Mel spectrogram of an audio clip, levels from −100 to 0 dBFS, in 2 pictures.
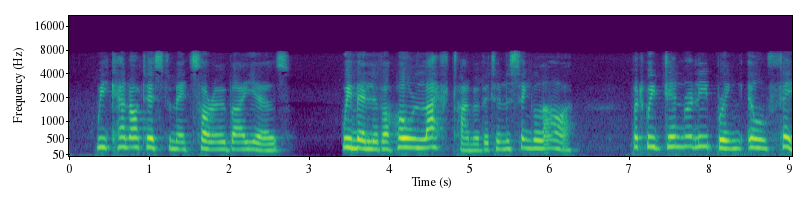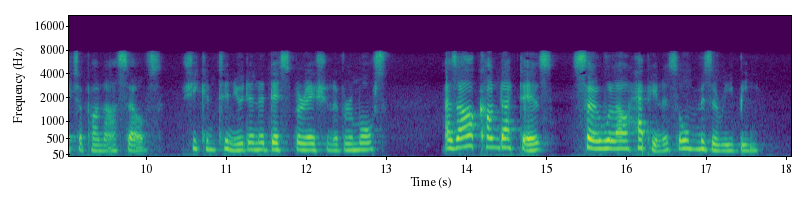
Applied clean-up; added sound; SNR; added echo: neural mask model Resemble Enhance denoiser.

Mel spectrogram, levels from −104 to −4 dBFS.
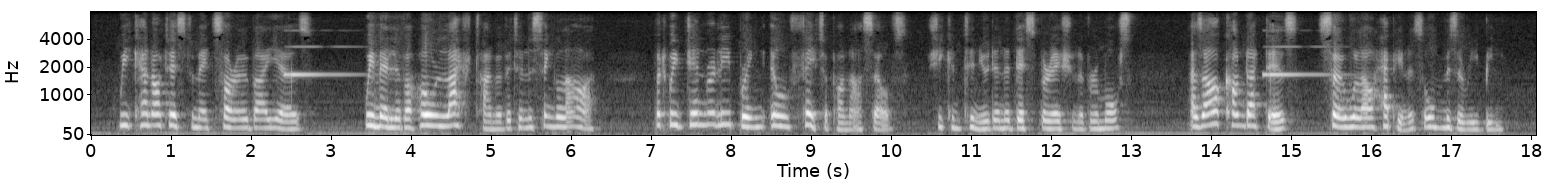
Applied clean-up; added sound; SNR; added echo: none; Piano; 11 dB; none.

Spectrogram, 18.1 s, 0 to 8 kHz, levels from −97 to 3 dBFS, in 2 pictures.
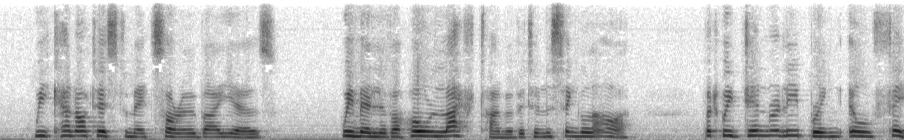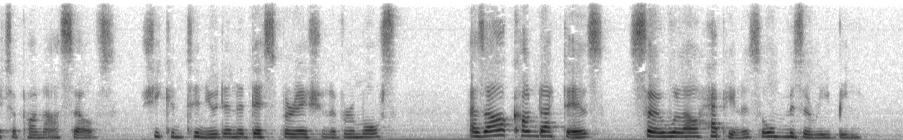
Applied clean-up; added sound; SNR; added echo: none; none; none; none.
